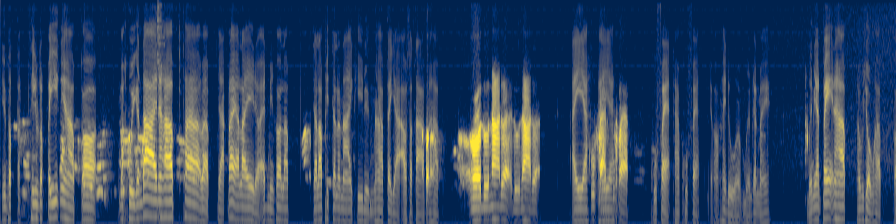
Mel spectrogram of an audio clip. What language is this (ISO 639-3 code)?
tha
